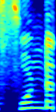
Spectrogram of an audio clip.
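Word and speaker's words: Pfund: Last है फुंड series, okay start P से हो रहा है बट हम उसको पढ़ते हैं फुंड सीरीज, ओके पी साइलेंट है यहाँ पर।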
